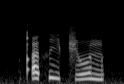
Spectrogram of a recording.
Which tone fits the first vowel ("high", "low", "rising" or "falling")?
falling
